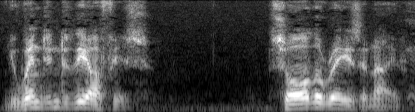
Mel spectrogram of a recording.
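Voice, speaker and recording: A man's voice: medium pitch, expressive, normal speed, darkish tone, husky. A man playing a shrewd, stern, middle-aged police inspector in a radio detective drama, questioning with formal authority. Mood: grave, deliberate.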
